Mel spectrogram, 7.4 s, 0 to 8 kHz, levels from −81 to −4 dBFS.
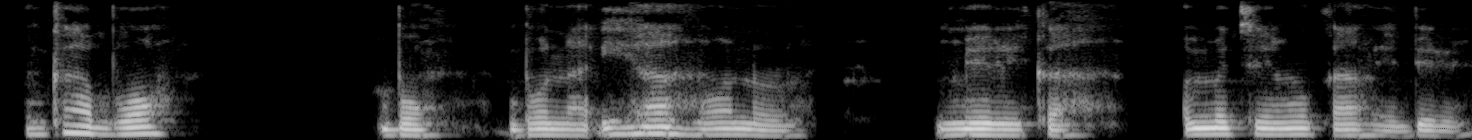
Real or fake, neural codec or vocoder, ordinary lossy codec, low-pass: fake; codec, 16 kHz, 8 kbps, FunCodec, trained on Chinese and English, 25 frames a second; none; none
